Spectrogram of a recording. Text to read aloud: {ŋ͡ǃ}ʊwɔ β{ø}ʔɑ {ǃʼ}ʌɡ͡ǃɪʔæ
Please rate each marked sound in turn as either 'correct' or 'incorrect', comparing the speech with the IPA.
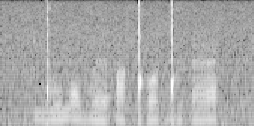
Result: correct, incorrect: ɛ, correct

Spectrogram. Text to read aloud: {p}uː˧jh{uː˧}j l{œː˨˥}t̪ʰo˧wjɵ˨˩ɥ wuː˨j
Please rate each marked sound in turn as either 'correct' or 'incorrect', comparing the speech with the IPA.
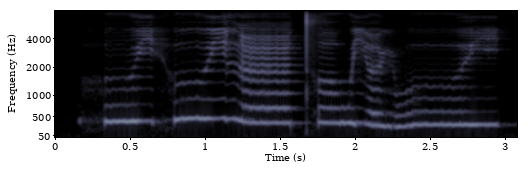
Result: incorrect: h, incorrect: uː˥, incorrect: œː˧

